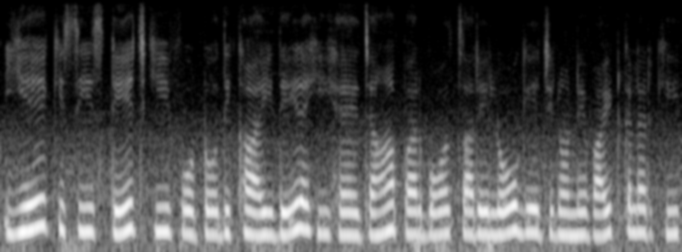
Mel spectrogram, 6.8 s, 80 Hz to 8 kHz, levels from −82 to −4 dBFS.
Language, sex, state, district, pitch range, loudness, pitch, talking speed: Hindi, female, Rajasthan, Jaipur, 225-250 Hz, -14 LUFS, 230 Hz, 175 wpm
